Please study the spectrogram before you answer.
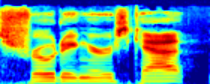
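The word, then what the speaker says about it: Schrödinger's: It's Schrodinger's cat? – Yeah.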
